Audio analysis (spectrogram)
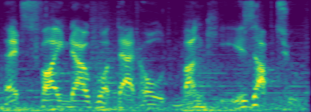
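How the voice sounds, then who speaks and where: Gravelly male guide, slow and knowing, music clear behind; game cutscene. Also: medium pitch, expressive. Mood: teasing. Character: gravelly male guide outfitting a young warrior.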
